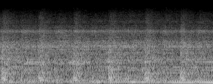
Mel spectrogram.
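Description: Hardcore punk band playing fast at full tilt: distorted electric guitar, bass and rapid drumming, recorded raw on a rehearsal-room cassette.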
